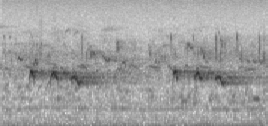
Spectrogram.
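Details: A bird gives a clear three-note whistled phrase, repeated twice about two seconds apart, over soft background twittering from other birds.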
